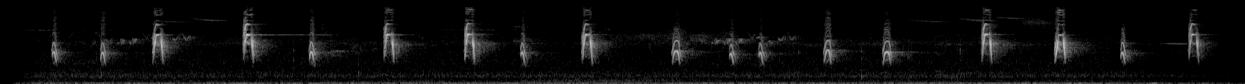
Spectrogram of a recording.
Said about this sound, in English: A sharp yeep or peek as an alarm call.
